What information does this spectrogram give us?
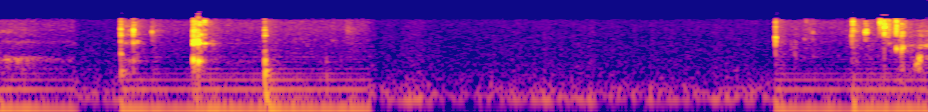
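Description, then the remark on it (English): Quiet sipping of espresso from a cup: a few short wet slurps and small clicks, separated by a stretch of near silence, with no talking. “And take a sip of my spiritual espresso.”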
